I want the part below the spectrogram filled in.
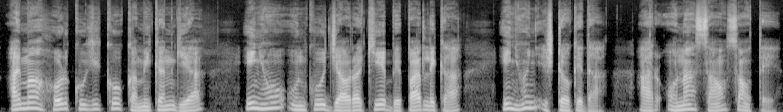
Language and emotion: Santali, neutral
